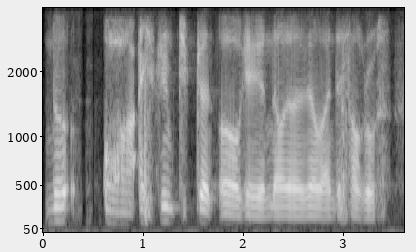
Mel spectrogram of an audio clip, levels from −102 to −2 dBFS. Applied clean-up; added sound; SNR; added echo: none; none; none; none.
